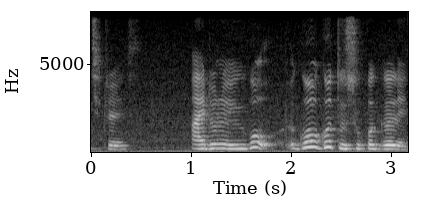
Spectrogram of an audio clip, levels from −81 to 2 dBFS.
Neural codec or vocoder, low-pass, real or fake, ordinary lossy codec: none; none; real; none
